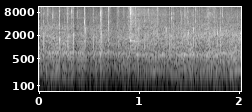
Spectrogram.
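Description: Spectators applauding at a dog agility ring, a dense patter of many hands clapping.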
